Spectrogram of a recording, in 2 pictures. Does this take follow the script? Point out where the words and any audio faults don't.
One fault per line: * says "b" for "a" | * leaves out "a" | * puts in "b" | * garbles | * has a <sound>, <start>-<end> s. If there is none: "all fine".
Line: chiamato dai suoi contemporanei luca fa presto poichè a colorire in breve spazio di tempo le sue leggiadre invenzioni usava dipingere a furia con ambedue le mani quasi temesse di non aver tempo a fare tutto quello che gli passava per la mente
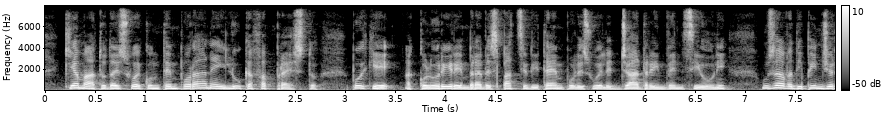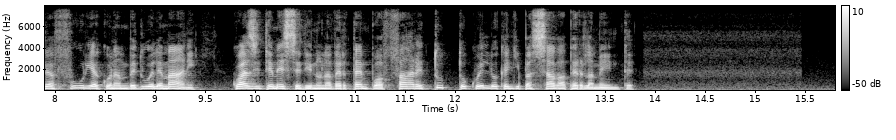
all fine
